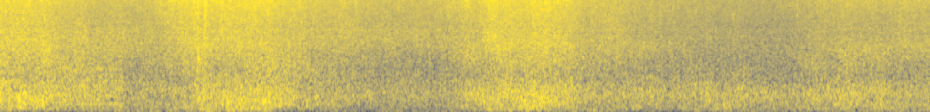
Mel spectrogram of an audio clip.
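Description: Lake water lapping and washing in slow swells, with the hum of a passing motorboat's engine dying away in the first second.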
